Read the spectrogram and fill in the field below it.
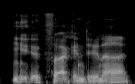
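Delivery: slow, deadpan scorn; sarcastic retort. Retold or imitated. Comic mocking a customer service claim, slow deadpan contempt. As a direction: drag it out with disbelief.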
